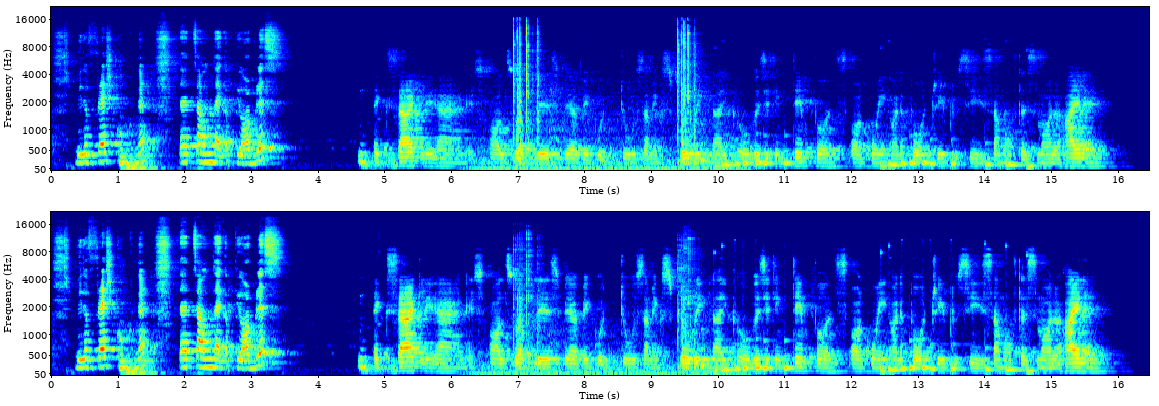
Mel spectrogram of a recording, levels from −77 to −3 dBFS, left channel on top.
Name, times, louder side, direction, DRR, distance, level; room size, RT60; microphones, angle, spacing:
voice 1, 0.0-3.4 4.6-4.8, right 3 dB, 25° right, 1.9 m, -28 dB
voice 2, 4.8-15.7, right 3 dB, 85° right, 3.2 m, -33 dB
sound 1, 6.1-10.6, left 6 dB, 90° left, 1.8 m, -37 dB
sound 2, 9.7-11.2 12.4-14.7, right 1 dB, 70° right, 1.5 m, -35 dB
29.5 x 27.5 x 5.8 m
head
